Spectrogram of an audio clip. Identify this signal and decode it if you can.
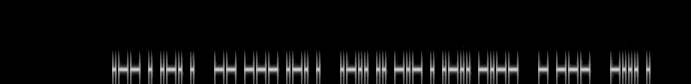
Morse code, heard as a keyed tone, about 40 wpm, 700 Hz. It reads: WERE MORE LIKELY TO BE
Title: Sets of 5 Words Encore2 40wpm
